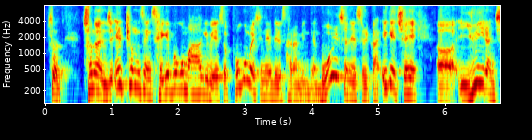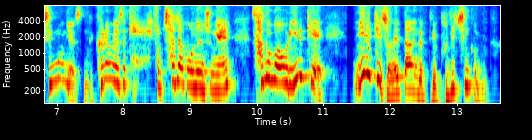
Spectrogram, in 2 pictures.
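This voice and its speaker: A middle-aged male pastor delivering a sermon with a husky, slightly raspy voice. His pitch swings widely as he climbs into pointed rhetorical questions, then drops back to a low, confiding tone. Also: a little fast. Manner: animated preaching with rising rhetorical questions.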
